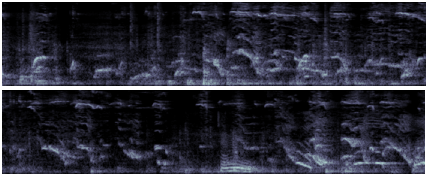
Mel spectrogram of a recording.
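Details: Seven-week-old Dalmatian puppies greeting their owner home from work with joy: a dense overlapping chorus of high whines, squeals and yips from several pups, with scuffling and a faint voice.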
